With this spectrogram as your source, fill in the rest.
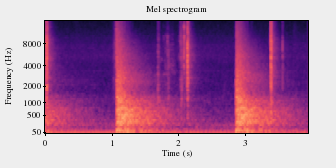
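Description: Two sharp, loud shots from a POF USA Rogue pistol firing cheap 150 grain ammunition, spaced nearly two seconds apart, each followed by a brief metallic clatter of the action and ejected casing.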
